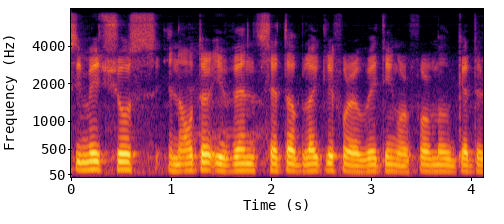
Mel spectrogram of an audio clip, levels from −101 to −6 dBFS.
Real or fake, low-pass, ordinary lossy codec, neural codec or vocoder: real; 7.2 kHz; none; none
